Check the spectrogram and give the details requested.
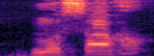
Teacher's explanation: میم پیش مو، سین خا زبر سخ، مسخ. خا یہ حروف مستعلیہ میں سے بھی ہے اور یہ حلق کے اوپر والے حصے سے ادا ہوگا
